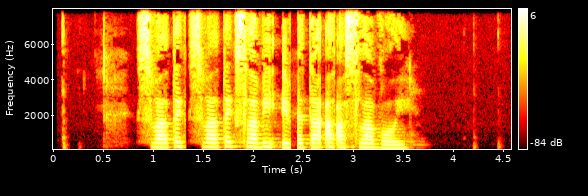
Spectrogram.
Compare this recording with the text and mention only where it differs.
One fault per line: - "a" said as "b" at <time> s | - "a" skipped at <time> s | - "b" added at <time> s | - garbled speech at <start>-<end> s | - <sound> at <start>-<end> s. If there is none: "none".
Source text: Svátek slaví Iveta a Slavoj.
- "svátek" added at 1.3 s
- dropout at 2.4-2.5 s
- "a" added at 2.8 s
